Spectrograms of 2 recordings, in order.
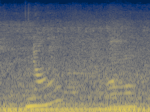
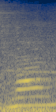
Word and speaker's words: ngon: How do you say yummy? Yummy? Nong? Nong? Ngon. Nong? Ngon. Nong. Ngon. Nong. Nong.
